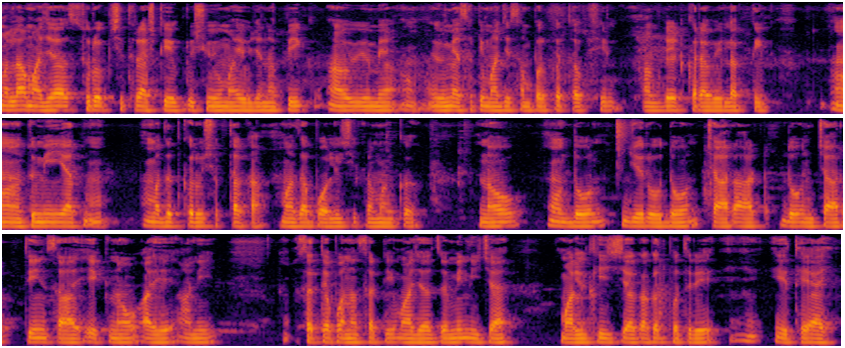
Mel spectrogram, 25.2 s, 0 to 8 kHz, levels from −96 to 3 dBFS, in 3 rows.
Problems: constant background noise, background conversations at intervals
